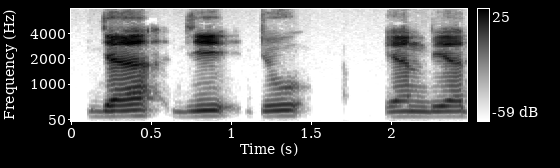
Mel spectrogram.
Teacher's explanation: Enggak boleh c ja ci cu. Tapi ja ji ju tidak mengeluarkan udara terus ee dia memantul ya pantulan harus kuat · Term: huruf jim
